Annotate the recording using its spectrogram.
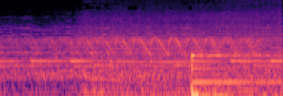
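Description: Ambulance siren wailing in a fast yelp, rising and falling several times a second from about a second in, over sustained string music of a film score. About three seconds in a deep boom hits and a new low chord is held.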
